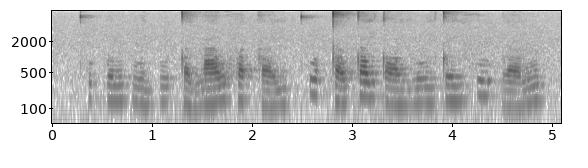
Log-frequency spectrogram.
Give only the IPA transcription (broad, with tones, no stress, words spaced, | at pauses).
kʷʰɐ˧k̚ lʊ˨˧ŋ puː˨˩jpuː˨t̚ t̪ɐ˨˩jŋaː˨˥wfɐ˧k̚hɐ˨˧j | kʷʰɐ˥p̚t̪ɐ˨˥w t̪ɐ˥jt̪ɔː˨j luː˨jt̪e˧jfuː˥t̚ lɐ˨˥ŋ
